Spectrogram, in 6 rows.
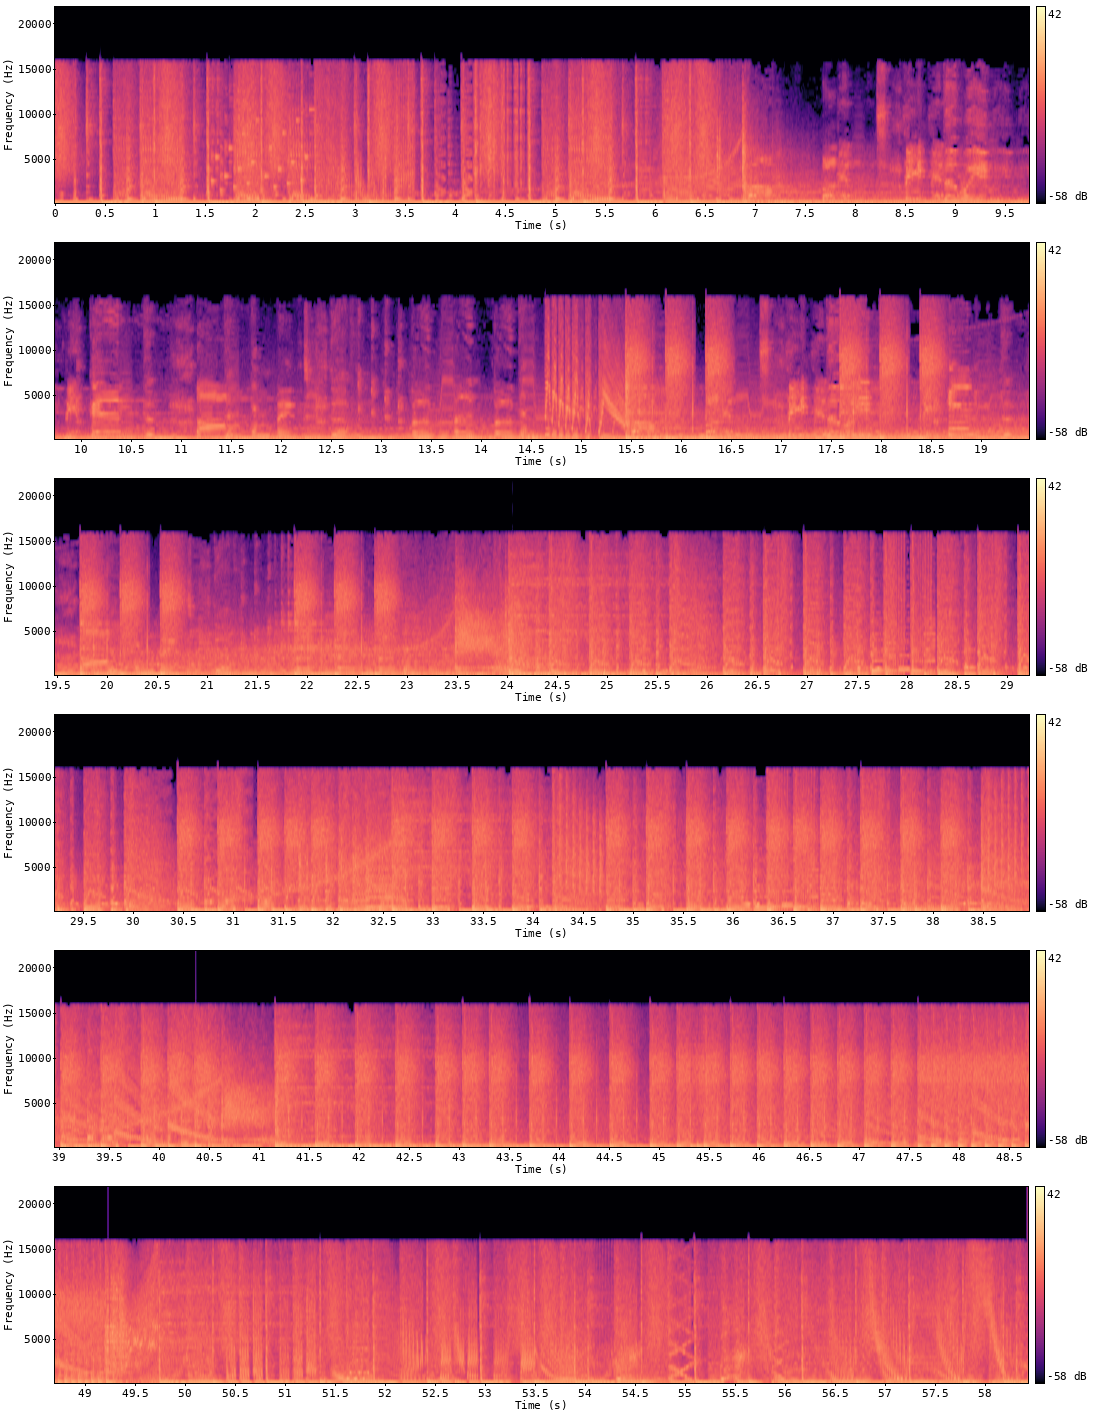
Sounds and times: Music: 0.0 - 58.4.

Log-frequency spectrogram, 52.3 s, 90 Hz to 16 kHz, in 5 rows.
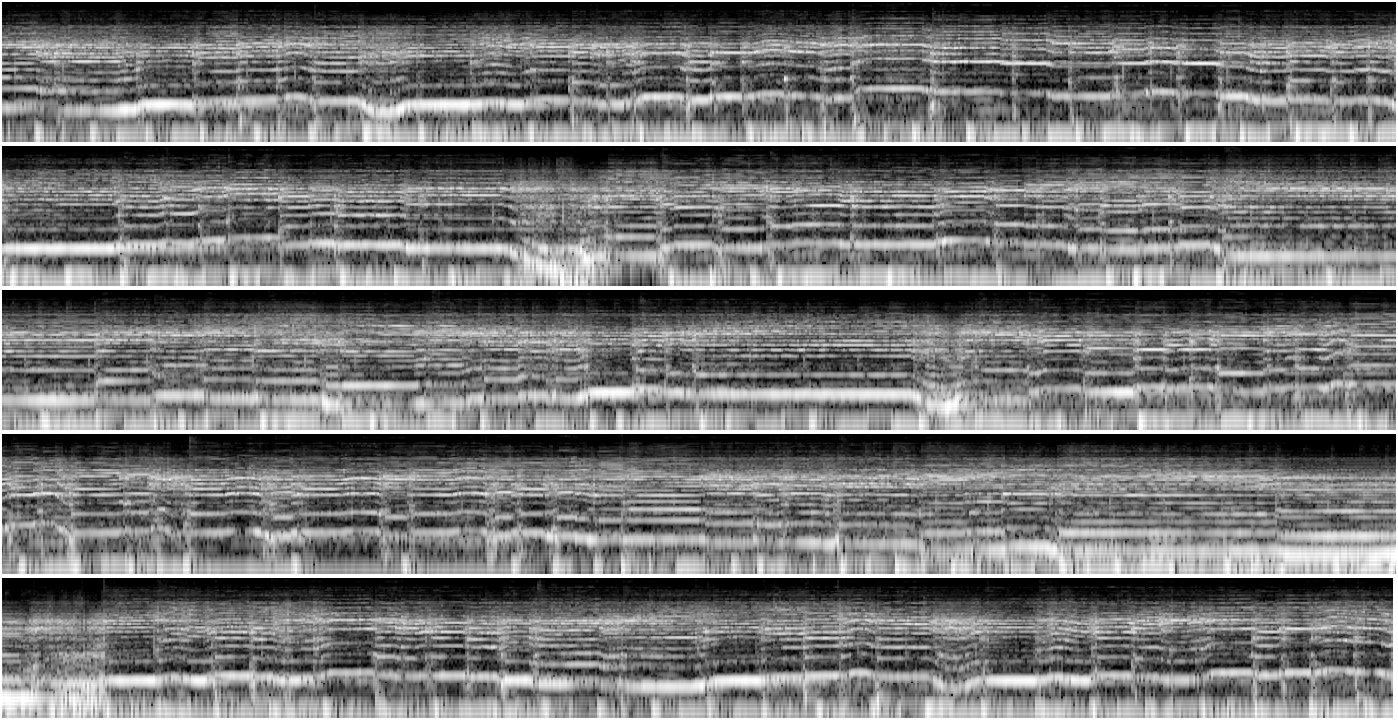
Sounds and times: Electric guitar: 0.0 - 52.2
Strum: 0.0 - 52.2.

